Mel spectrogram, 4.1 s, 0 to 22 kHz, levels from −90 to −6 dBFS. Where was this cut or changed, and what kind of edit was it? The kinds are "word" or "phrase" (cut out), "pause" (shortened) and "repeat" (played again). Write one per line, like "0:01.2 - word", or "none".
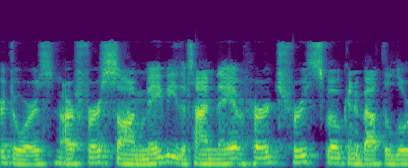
0:01.9 - word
